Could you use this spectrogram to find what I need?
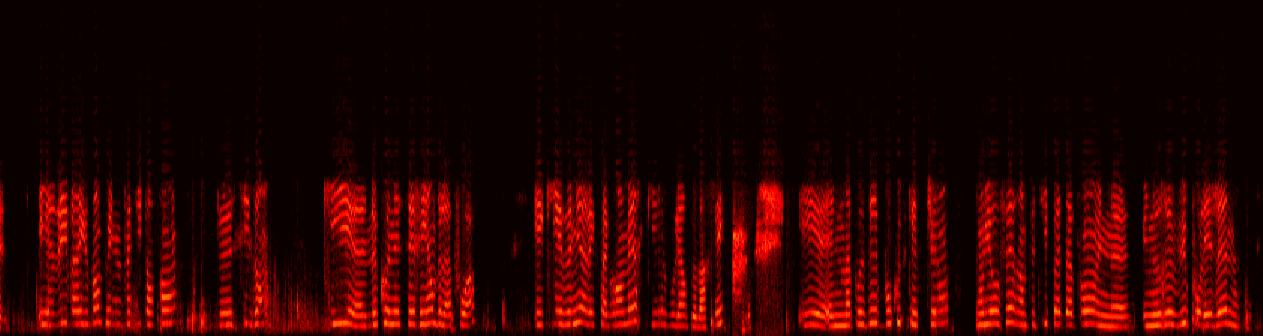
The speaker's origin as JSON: {"language": "French", "town": "Lyon", "region": "Auvergne-Rhône-Alpes", "country": "France", "said": "Alors je suis de Lyon"}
